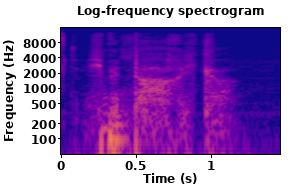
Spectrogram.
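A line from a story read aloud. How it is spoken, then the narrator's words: Whispering. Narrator (German): flüsterte Tasein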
